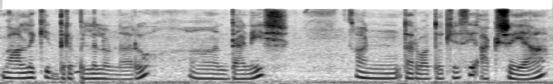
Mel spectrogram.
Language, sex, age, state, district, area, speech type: Telugu, female, 30-45, Andhra Pradesh, Sri Balaji, rural, spontaneous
